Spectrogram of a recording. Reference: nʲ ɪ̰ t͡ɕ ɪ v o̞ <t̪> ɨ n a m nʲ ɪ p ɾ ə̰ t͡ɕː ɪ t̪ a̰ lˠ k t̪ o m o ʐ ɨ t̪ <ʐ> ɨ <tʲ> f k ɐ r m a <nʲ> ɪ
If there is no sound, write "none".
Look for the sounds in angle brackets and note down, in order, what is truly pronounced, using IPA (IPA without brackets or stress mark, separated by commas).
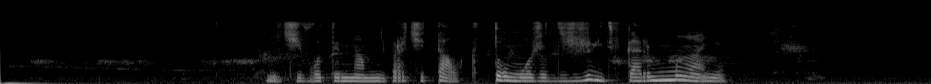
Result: t̪, ʐ, tʲ, nʲ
